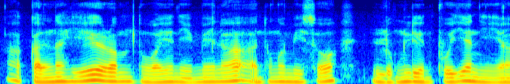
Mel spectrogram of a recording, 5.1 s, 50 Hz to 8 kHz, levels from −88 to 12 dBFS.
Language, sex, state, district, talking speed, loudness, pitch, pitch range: Mizo, male, Mizoram, Aizawl, 210 wpm, -19 LUFS, 115 Hz, 105-120 Hz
